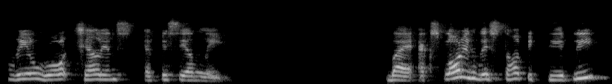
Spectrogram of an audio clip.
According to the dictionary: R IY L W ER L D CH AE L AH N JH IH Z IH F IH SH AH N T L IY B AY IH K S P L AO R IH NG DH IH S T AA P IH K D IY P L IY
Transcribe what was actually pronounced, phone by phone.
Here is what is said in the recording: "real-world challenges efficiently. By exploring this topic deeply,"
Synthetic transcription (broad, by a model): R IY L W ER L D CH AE L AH N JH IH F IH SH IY AH N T L IY B AY IH K S P L AO R IH NG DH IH S T AA P IH K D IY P L IY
